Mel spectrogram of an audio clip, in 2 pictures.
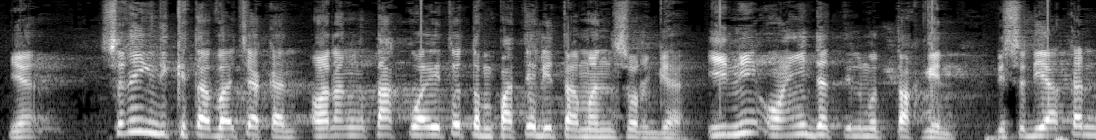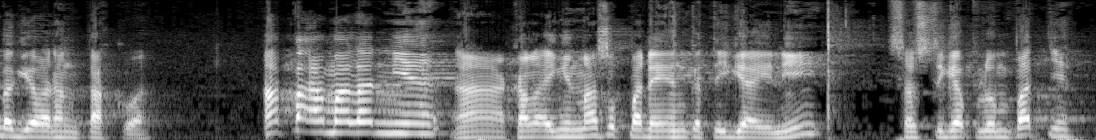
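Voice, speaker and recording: A man preaching a lively sermon, playful and animated, joking with the audience and acting out little scenes. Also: high voice, fast. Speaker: Islamic preacher.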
